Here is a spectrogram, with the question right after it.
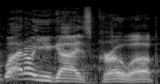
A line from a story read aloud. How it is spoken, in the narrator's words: Corey said wearily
